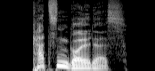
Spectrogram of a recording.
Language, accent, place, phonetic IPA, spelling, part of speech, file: German, Germany, Berlin, [ˈkat͡sn̩ˌɡɔldəs], Katzengoldes, noun, De-Katzengoldes.ogg
- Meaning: genitive singular of Katzengold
